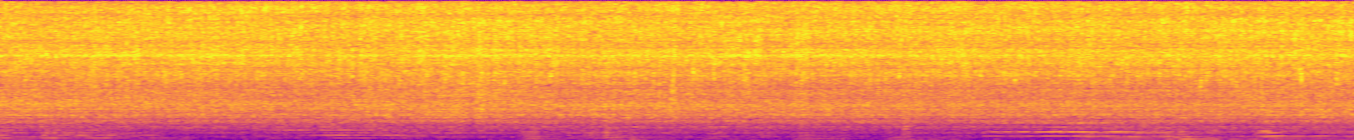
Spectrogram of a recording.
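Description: Beef hamburger patty sizzling steadily in oil in a frying pan, under background music.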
